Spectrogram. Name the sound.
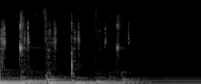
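grandfather clock ticking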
